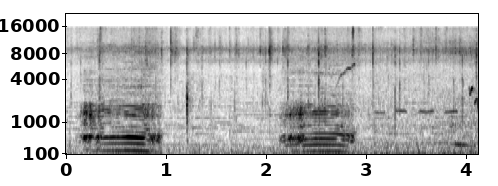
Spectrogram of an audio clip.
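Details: Herd of tame cows walking the road home to the barn; two short nasal moos, each under a second, about two seconds apart, followed by rumbling noise.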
